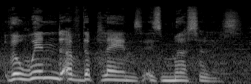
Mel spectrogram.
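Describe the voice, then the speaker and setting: A woman playing a proud, earnest rider of an alien plains people, with measured, formal phrasing in a video game drama. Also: mid-range voice, big pitch swings, a little mellow, a little hiss or hum. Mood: welcoming.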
